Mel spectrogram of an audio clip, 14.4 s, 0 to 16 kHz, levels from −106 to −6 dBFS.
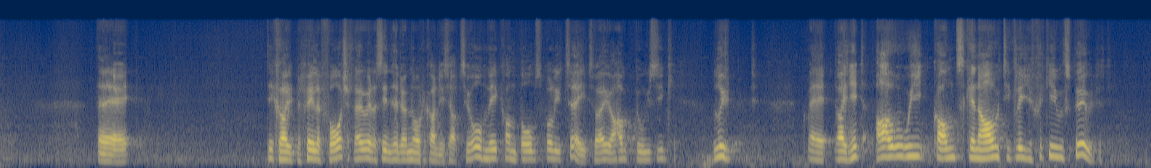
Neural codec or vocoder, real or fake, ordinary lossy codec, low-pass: codec, 16 kHz in and 24 kHz out, 0.6 kbps, FocalCodec, streaming, 4096 codes; fake; none; 10.8 kHz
